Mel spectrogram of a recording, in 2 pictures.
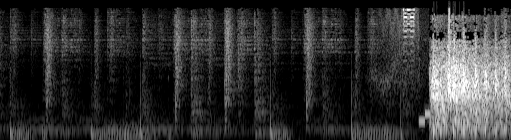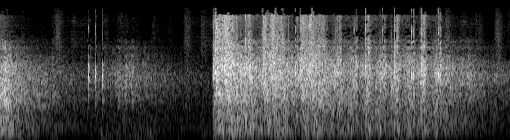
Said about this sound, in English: That's gunfire in Beirut today as violence continues between Lebanese Sunnis and Shias. Barricades have gone up in the city separating the Sunni and Shia areas, and machine gunfire could be heard in most parts of the capital, according to witnesses.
